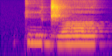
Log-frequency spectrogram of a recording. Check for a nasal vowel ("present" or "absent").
present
